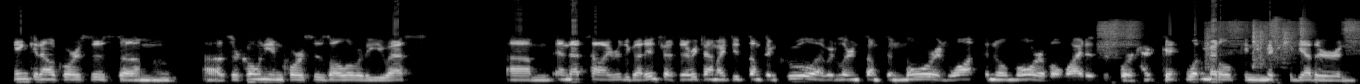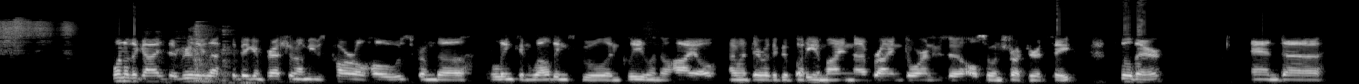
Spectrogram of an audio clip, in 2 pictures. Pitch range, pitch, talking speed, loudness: 105-150 Hz, 115 Hz, 205 wpm, -18 LUFS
